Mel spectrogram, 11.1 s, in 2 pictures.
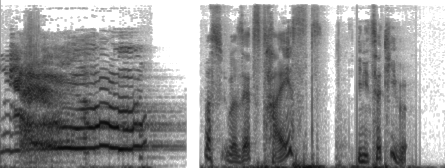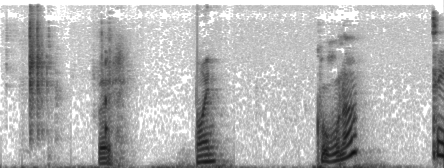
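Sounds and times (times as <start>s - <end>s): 
speech: 0.0s - 0.8s, 2.6s - 5.2s, 6.8s - 7.2s, 8.0s - 8.4s, 9.6s - 10.2s, 11.0s - 11.1s
monstrous owlbear-like creature screaming: 0.0s - 2.3s.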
